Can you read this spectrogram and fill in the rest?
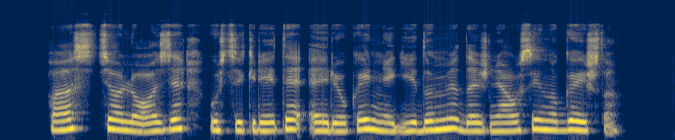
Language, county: Lithuanian, Alytus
